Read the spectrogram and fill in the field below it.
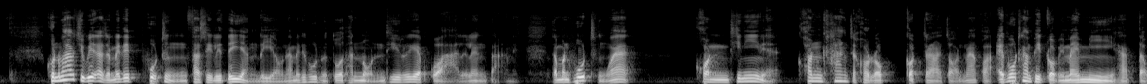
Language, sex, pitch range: Thai, male, 80-125 Hz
